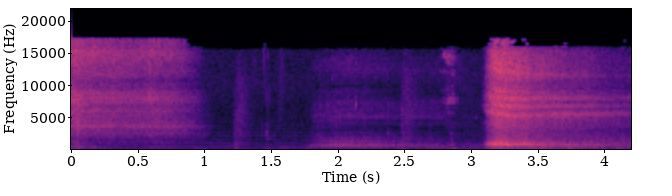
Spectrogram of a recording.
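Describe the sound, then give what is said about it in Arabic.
A deep breath is drawn in and let out through the mouth as a slow calming exercise against anger, heard as soft, airy rushes of breath with the last one louder and fuller. “هلا التنفس لما ناخذه من الشهيق بنطرحه عندنا طريقتين من الطرح يا اما من التم وهي الطريقه الاسهل فتنفس معي”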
